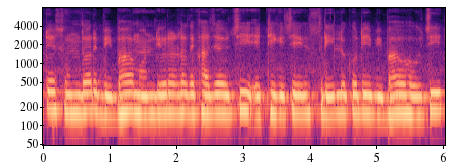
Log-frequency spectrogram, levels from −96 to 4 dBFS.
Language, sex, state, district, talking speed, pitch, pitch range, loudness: Odia, male, Odisha, Nuapada, 120 wpm, 155 Hz, 155-160 Hz, -10 LUFS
